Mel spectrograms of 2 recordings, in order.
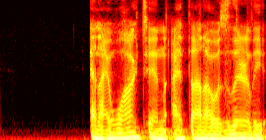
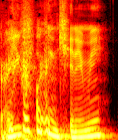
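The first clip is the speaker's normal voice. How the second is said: higher-pitched mock disbelief; incredulous buddy; 8 semitones higher than usual. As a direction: imitate a friend's incredulous reaction. Retelling buddy's incredulous reaction.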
